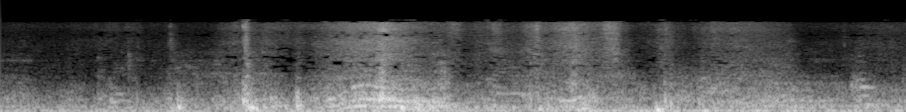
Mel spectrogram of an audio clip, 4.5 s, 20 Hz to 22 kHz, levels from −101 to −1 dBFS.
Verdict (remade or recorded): recorded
